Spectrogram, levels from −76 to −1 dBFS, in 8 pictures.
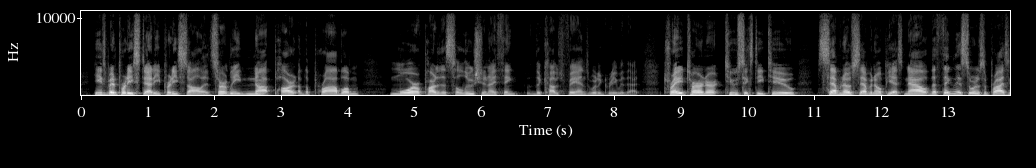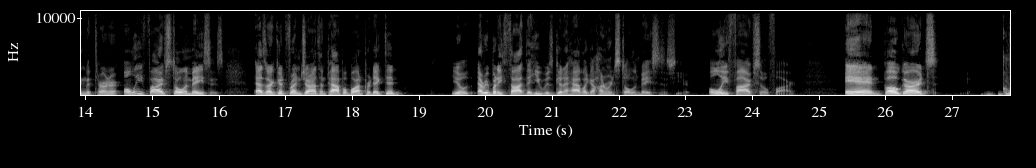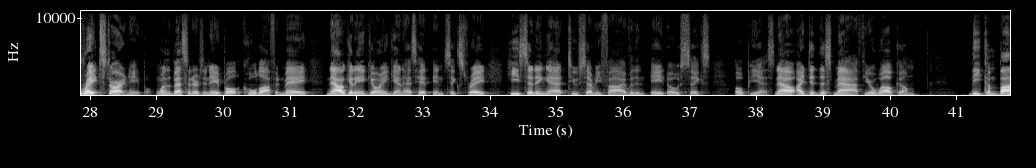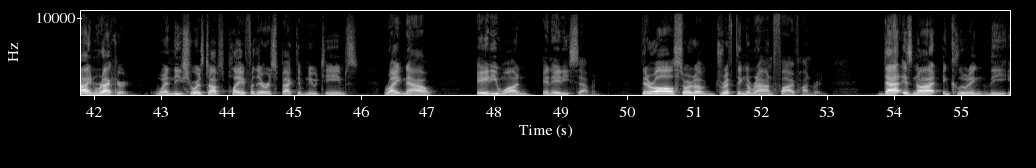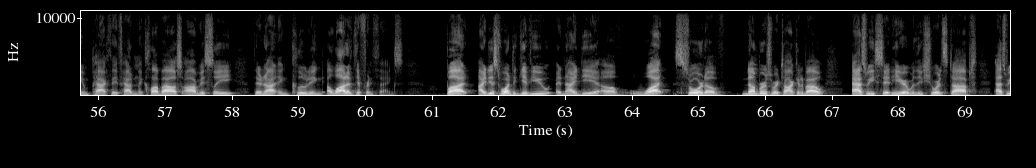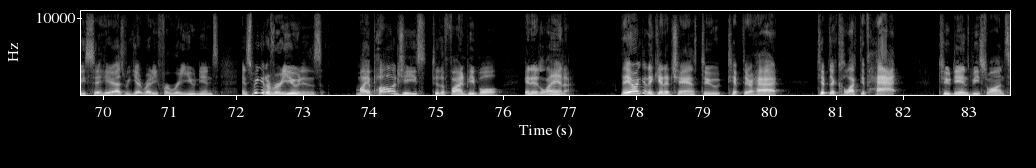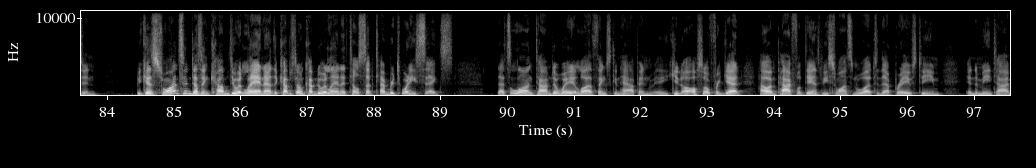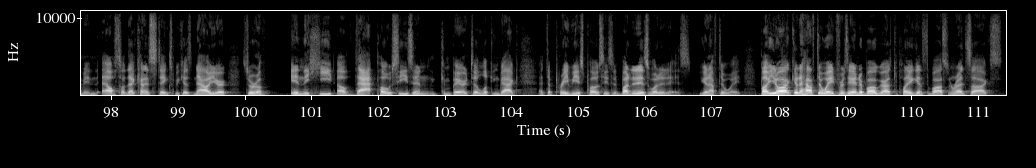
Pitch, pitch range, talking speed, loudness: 130 Hz, 115-145 Hz, 170 wpm, -21 LUFS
